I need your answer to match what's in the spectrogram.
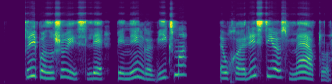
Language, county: Lithuanian, Vilnius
